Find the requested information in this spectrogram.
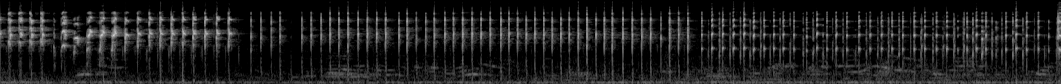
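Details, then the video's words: Lovebird singing at length: rapid high chirps, loud and dense for the first two seconds, then a softer but continuous chatter of sharp repeated notes. "Lovebird durasi panjang"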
